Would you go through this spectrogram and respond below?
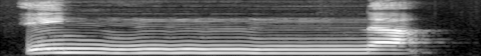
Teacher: ওয়াজিব গুন্না কিন্তু গুন্নার পরে কিন্তু কোন টান হবে না।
